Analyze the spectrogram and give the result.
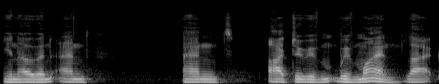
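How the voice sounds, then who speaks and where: Animated man telling stories. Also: medium pitch. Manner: animated, quick bursts with trailing restarts. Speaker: podcast guest. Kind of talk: reflective conversational storytelling.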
